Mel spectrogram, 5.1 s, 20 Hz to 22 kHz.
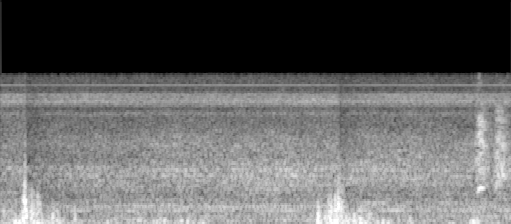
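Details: Just after 12:30 AM on 17 November 2013 in Fort Worth, Texas, an animal behind a house gives short, sharp barks a few seconds apart over a low rumble; the recorder was unsure of the caller; Coyote.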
